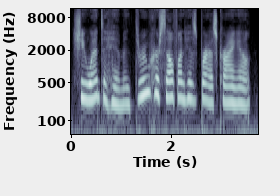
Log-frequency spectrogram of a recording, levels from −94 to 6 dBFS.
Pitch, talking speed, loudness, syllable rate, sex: 235 Hz, 190 wpm, -17 LUFS, 3.7 syllables/s, female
